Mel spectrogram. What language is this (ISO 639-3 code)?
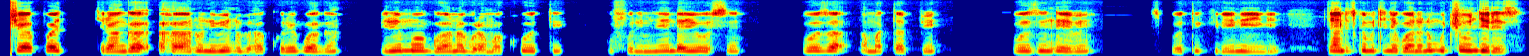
kin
